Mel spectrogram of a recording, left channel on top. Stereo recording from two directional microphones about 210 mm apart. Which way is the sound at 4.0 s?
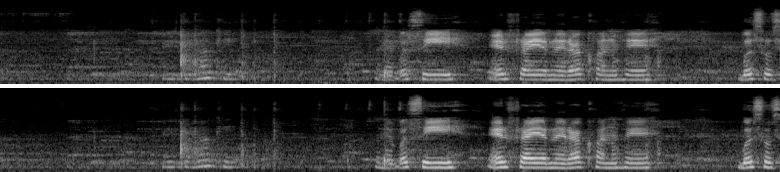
55° right (ahead or behind).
